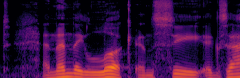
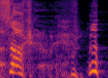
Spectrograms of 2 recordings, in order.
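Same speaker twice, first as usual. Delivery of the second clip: high mock French cry; French accent; 3 dB louder than usual. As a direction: squeal it like a cartoon Frenchman. Echoing French exclamation joke.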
